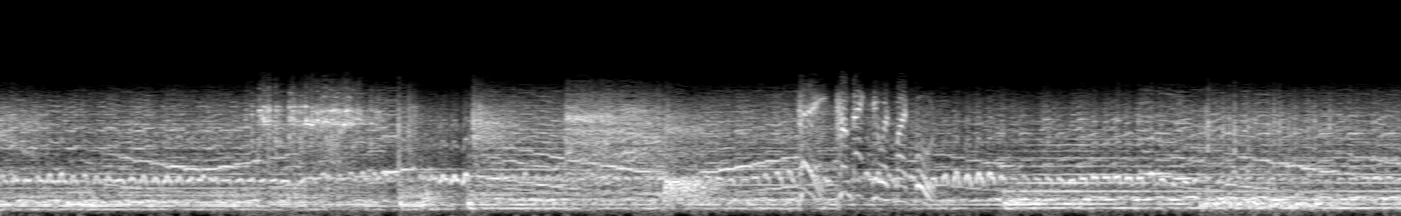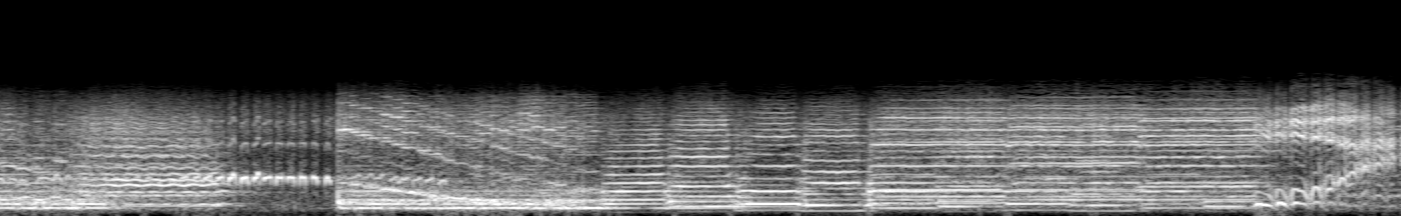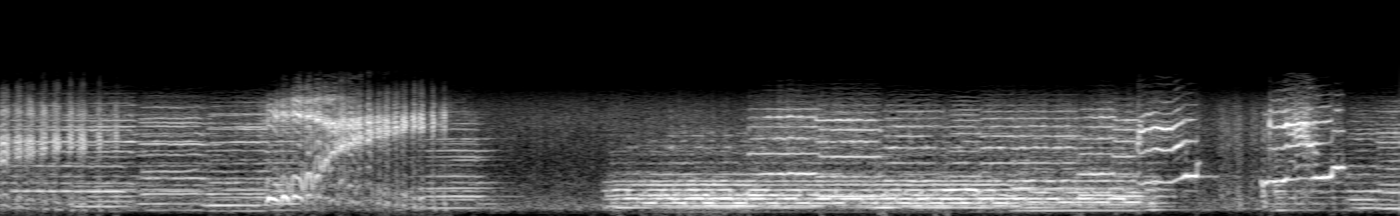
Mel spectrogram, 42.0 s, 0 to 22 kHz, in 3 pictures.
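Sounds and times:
orchestral cartoon music: 0.0 - 33.1, 34.0 - 42.0
brass playing held chords: 19.6 - 26.6, 29.0 - 30.8, 34.0 - 39.4
cartoon cat meows: 39.4 - 41.5.

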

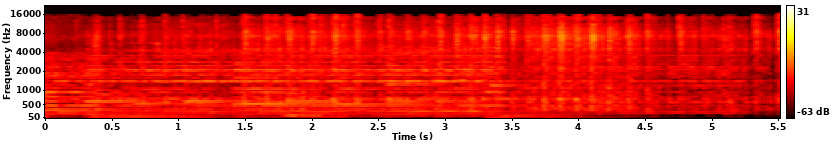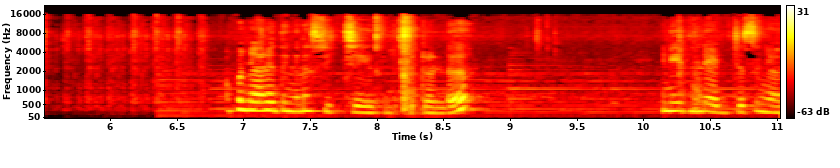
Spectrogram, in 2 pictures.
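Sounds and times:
sewing machine stitching: 0.4 - 7.0.

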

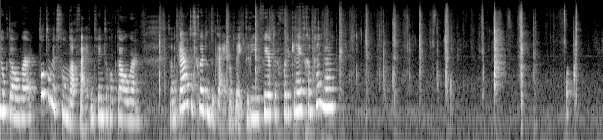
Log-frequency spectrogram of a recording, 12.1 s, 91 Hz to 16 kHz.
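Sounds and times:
cards being shuffled: 3.0 - 12.0.

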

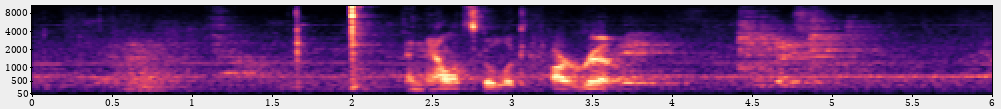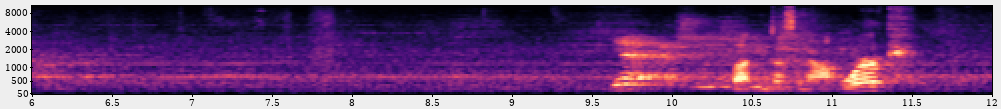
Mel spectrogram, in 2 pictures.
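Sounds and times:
indoor background hum: 0.0 - 12.0.

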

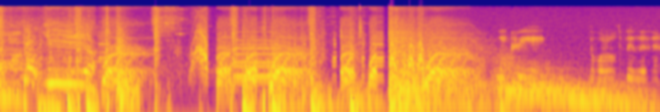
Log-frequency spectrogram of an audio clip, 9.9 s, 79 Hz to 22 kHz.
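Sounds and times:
hip hop beat: 0.0 - 8.2
vinyl scratching: 2.8 - 8.2.

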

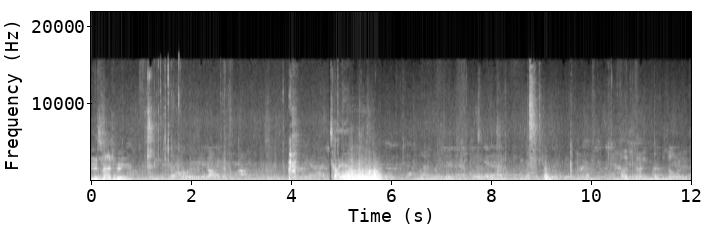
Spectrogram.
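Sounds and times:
steady low hum: 0.0 - 4.8
indistinct background voices: 0.0 - 12.0.

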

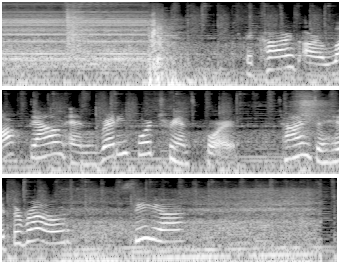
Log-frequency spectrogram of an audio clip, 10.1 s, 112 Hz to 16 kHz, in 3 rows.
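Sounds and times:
steady background drone: 0.0 - 10.0
heavy clunk: 0.6 - 2.3.

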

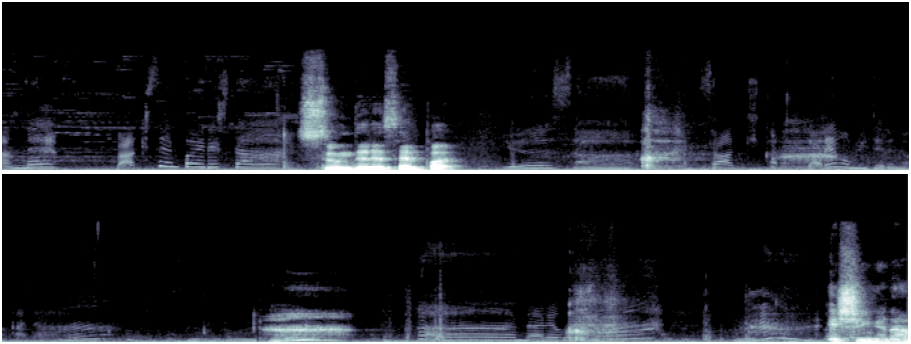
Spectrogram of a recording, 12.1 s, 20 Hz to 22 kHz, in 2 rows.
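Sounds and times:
high-pitched female voice speaking: 4.8 - 6.8, 11.6 - 12.0.

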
